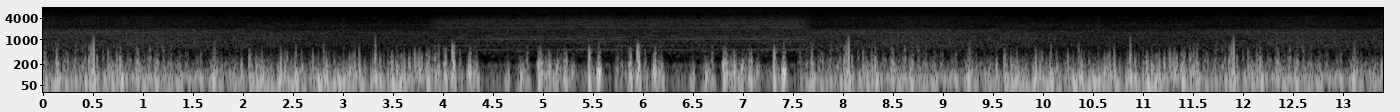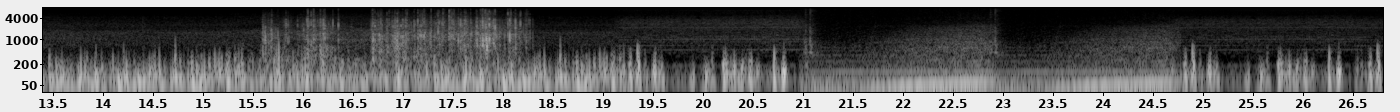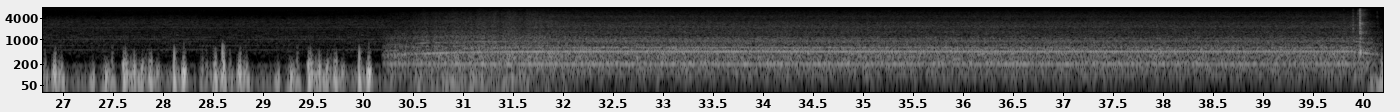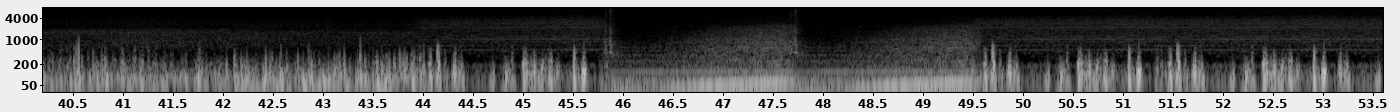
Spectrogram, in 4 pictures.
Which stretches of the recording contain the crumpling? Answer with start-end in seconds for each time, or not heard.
15.6-18.3.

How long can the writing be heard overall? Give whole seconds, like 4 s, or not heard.
not heard.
